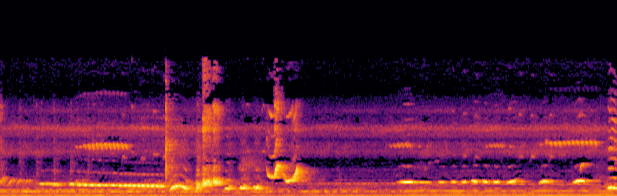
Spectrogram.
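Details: White-rumped shamas from Borneo, Indonesia, in a fight. A long level whistle, then a brief burst of twisting notes, then soft repeated whistled notes spaced about half a second apart over a steady background hum.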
